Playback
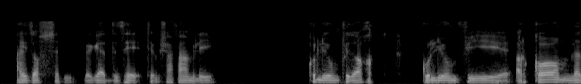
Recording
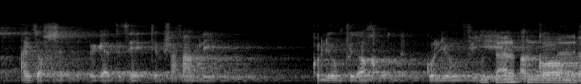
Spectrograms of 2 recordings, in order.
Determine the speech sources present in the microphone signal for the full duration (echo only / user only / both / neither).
both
